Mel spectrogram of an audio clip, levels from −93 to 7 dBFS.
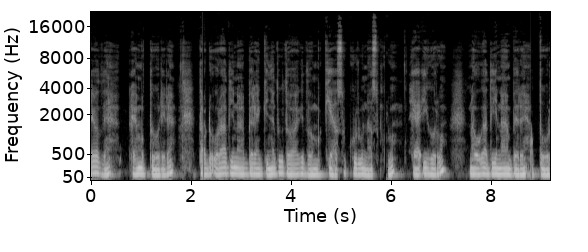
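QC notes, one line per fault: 2.21–2.27 s, 5.86–5.95 s, 8.78–8.83 s: damaged data in a compressed stream. Brief glitches between "rĩa mũtũũrĩre ta" and "ũndũ ũrathiĩ na mbere", between "gĩthomo kĩa cukuru na" and "ya igũrũ na", and near the end. Corrupt bytes garble the frames there, and the decoder loses sync until the next frame header.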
